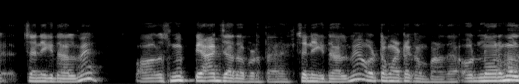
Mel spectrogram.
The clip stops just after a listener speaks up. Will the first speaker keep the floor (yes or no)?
yes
